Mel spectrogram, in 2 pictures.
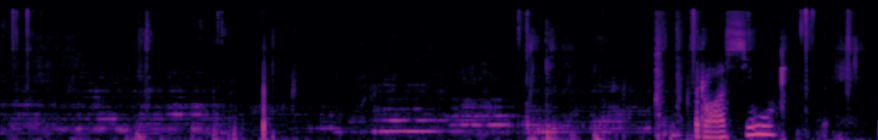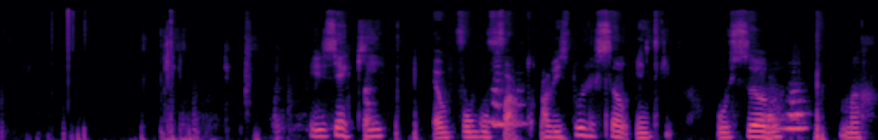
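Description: Plastic toy figures clack and rattle as hands handle them.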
